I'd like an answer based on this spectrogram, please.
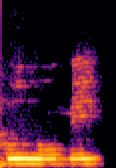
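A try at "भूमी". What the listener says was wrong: the first line, that Bhumi is a long E, okay?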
